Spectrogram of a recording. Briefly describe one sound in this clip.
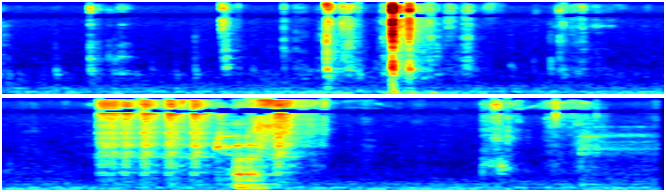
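Plastic parts click and rattle as hands handle a small drone.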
